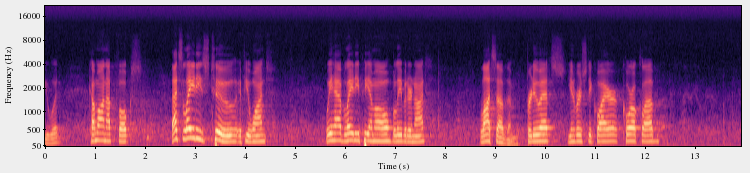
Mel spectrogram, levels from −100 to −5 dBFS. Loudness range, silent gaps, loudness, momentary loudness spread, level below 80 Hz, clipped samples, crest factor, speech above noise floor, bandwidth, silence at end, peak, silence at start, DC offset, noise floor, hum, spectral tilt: 3 LU; none; -18 LUFS; 13 LU; -36 dBFS; under 0.1%; 18 dB; 28 dB; over 20 kHz; 1.5 s; 0 dBFS; 0 s; under 0.1%; -45 dBFS; none; -9.5 dB/octave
